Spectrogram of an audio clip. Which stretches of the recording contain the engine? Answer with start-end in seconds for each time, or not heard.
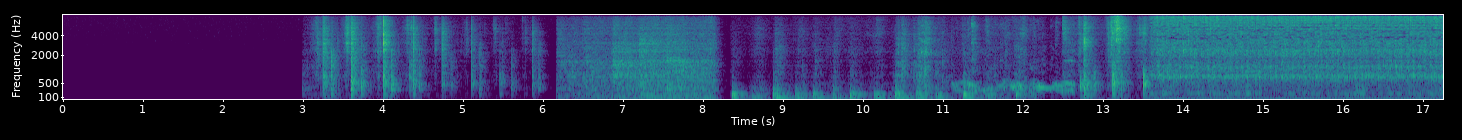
13.6-17.2.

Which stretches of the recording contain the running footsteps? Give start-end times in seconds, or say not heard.
3.1-13.6.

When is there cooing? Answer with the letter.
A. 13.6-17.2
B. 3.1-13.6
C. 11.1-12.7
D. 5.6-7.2
C.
